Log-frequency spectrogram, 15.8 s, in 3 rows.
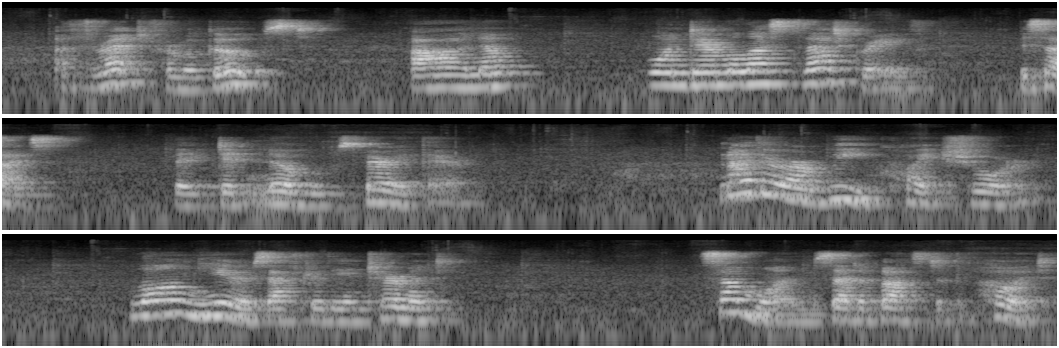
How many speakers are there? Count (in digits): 1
